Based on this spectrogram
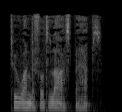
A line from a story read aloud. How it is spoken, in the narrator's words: he said softly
